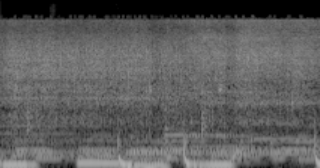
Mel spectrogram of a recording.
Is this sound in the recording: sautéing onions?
yes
